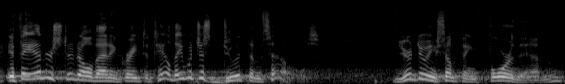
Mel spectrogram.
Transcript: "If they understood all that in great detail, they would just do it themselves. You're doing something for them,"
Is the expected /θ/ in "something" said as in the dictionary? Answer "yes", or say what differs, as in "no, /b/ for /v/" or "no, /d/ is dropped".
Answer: yes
